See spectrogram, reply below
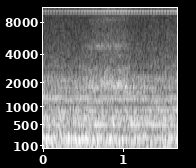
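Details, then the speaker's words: Steady mechanical hum with a constant high tone and no pulsing: a Respironics SimplyGo portable oxygen concentrator switched to continuous-flow mode, as opposed to pulse mode. "and there we are now the oxygen is going to uh flow continuously that's what makes this a versatile machine"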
